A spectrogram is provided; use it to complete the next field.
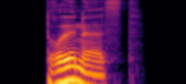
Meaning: second-person singular subjunctive I of dröhnen
- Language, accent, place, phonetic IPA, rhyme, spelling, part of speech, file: German, Germany, Berlin, [ˈdʁøːnəst], -øːnəst, dröhnest, verb, De-dröhnest.ogg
